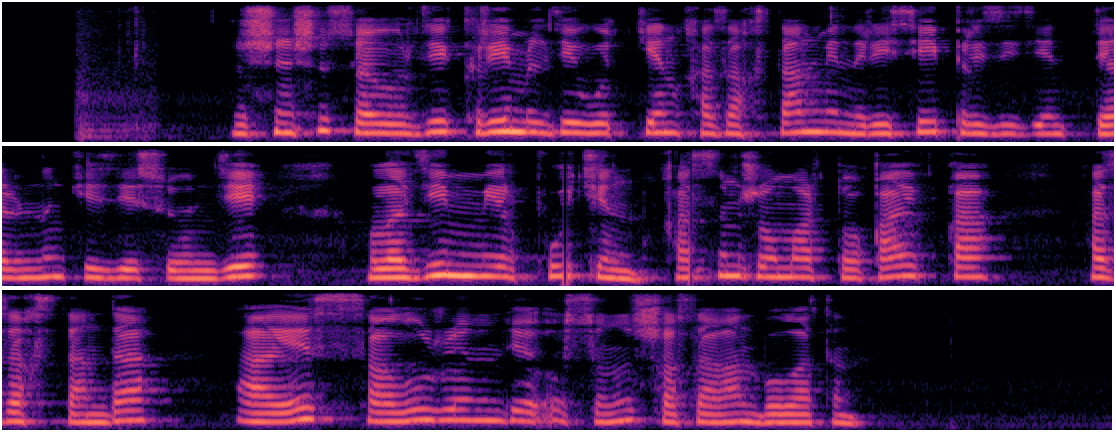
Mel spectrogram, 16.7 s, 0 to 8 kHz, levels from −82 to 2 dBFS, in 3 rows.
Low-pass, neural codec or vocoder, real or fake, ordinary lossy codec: 7.2 kHz; none; real; AAC, 48 kbps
